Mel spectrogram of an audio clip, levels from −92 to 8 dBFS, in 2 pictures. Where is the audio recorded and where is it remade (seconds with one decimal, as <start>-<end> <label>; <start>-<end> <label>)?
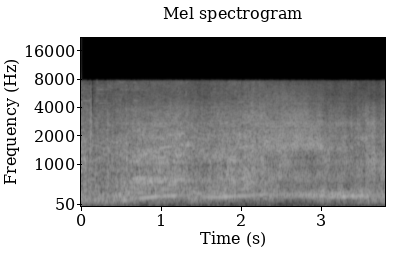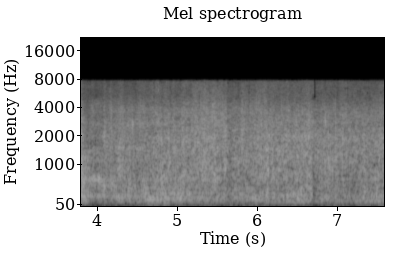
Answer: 0.0-2.4 recorded; 2.4-4.6 remade; 4.6-7.6 recorded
